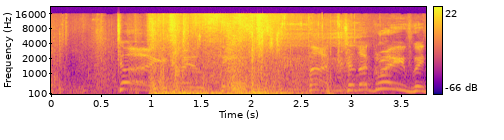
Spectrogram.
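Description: A loud magical blast bursts with a rushing roar.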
